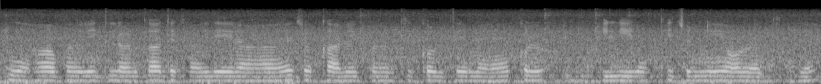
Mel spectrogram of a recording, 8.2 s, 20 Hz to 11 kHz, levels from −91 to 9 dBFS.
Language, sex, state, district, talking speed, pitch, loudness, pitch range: Hindi, female, Bihar, Darbhanga, 175 wpm, 170 Hz, -18 LUFS, 165-175 Hz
